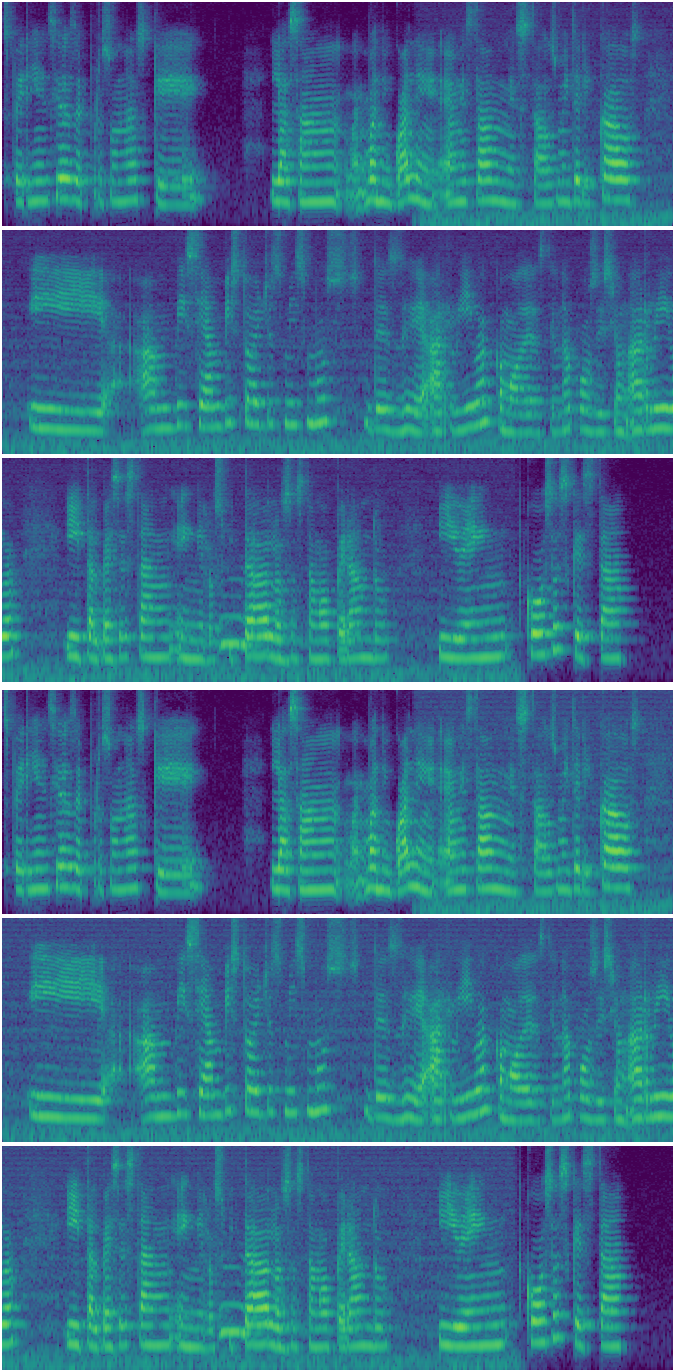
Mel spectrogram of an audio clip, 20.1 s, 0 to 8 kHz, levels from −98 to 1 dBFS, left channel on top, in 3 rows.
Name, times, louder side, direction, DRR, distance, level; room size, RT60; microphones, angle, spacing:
voice 1, 0.0-2.0 2.7-6.6 7.0-17.3 17.8-19.6, right 1 dB, 15° right, 6 dB, 0.9 m, -29 dB
sound 1, 4.1-18.6, right 1 dB, 65° right, 1.2 m, -44 dB
8.3 x 7.4 x 2.6 m, 0.34 s
head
